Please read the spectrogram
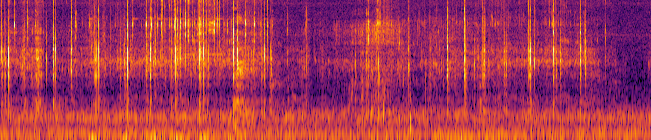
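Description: Spinning reel cranked right next to the microphone, giving quick irregular clicks and rattles as a hooked bass is reeled in on a drop shot rig.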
